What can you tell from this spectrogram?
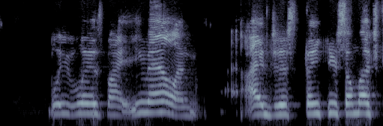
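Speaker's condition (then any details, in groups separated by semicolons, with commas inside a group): Cerebral palsy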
